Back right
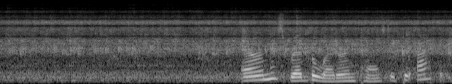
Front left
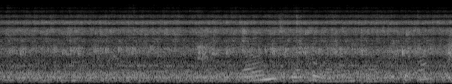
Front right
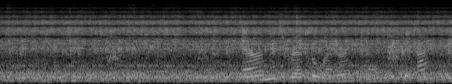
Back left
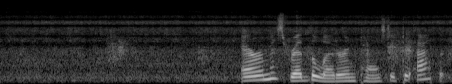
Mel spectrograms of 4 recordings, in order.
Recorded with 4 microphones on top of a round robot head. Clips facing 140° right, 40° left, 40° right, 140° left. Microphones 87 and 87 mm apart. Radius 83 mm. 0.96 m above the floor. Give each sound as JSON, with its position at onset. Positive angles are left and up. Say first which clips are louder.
{"t": 0.0, "sound": "running water", "louder": "front left 2 dB, front right 13 dB", "azimuth_deg": -35}
{"t": 2.4, "sound": "a woman speaking", "louder": "back right 12 dB, back left 8 dB", "azimuth_deg": -165}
